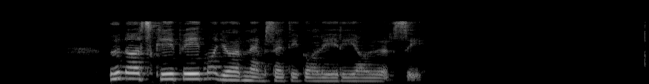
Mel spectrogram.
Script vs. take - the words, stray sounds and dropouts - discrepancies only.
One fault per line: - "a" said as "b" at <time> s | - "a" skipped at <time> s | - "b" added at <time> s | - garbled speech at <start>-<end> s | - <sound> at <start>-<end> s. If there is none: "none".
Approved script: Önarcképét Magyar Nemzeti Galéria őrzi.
none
